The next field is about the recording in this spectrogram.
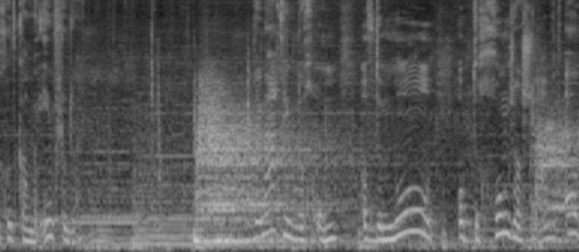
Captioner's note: loud gong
